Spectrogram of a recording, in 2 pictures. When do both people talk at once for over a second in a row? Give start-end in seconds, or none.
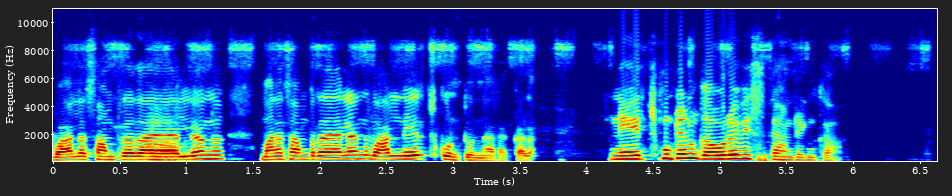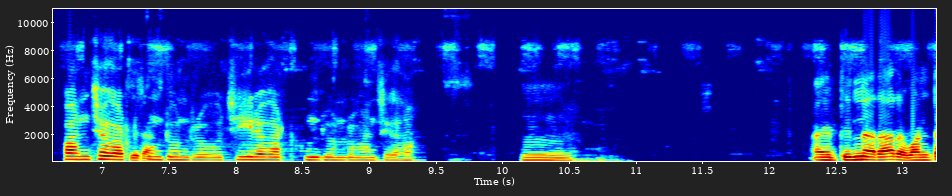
none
